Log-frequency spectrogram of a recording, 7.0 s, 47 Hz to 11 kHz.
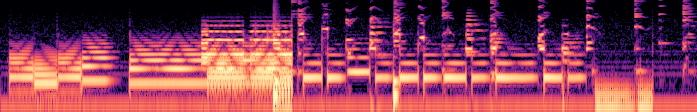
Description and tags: Ah Gee..... These are random samples I recorder and am such a lazy I don't want to sort them out....
1 - Could be my Modified Boss DS-1 Distortion Pedal (I call it the Violent DS - 1) (w/ 3 extra Capacitors and a transistor or two) Going throught it is a Boss DR 550
2 - A yamaha Portasound PSS - 270 which I cut The FM Synth Traces too Via Switch (that was a pain in my ass also!)
3 - A very Scary leap frog kids toy named professor quigly.
4 - A speak and math.......
5 - Sum yamaha thingy I don't know I just call it my Raver Machine...... It looks kinda like a cool t.v.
